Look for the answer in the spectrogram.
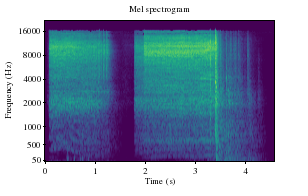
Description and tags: squeaky door hinge open and close 1
This is from my security screen door before applying lubricant to get rid of the creak/squeak. I used my Zoom H2n and then removed the ambient noises with Adobe Audition.
creak, creaky, screen-door, security-door, squeak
